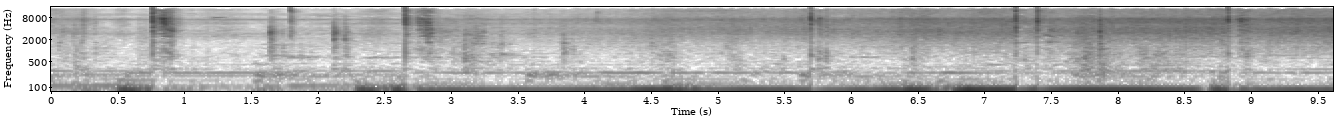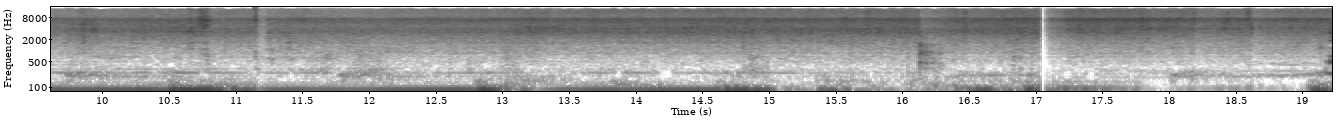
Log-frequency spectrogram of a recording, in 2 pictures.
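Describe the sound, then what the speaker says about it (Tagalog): Pinakbet vegetables sizzle loudly in a pan while being stirred, with a continuous frying hiss, a low steady hum underneath and scattered scraping knocks of the spoon. "Atin na pong haluin."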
